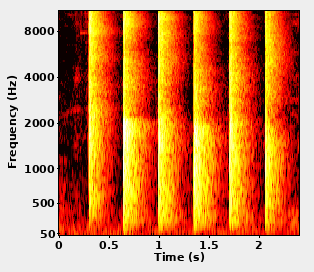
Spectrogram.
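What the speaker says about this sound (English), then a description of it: "let's clap it up for them" Hands clap for a group at a gathering, giving seven sharp, evenly spaced claps that ring loud and close, with no voices over them.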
